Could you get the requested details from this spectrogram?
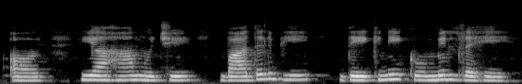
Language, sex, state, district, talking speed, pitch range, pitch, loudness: Hindi, female, Uttar Pradesh, Lalitpur, 105 wpm, 185-210 Hz, 195 Hz, -16 LUFS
